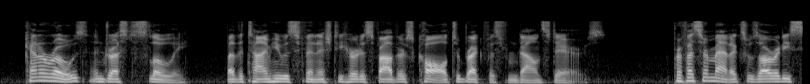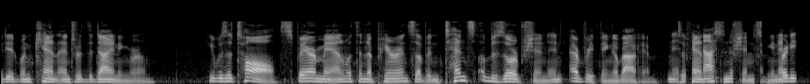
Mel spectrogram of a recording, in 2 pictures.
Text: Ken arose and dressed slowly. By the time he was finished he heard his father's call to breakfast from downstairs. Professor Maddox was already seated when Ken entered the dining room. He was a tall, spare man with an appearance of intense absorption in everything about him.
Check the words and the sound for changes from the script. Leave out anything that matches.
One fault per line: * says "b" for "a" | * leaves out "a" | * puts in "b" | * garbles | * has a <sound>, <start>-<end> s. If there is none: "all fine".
* has a dropout, 8.0-8.1 s
* garbles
